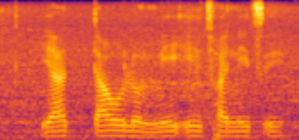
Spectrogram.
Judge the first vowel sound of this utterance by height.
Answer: low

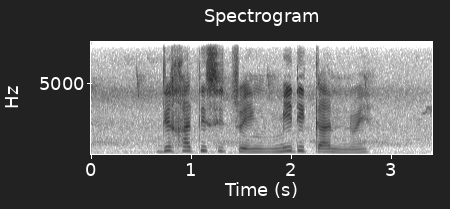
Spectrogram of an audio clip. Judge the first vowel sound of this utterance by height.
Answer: high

